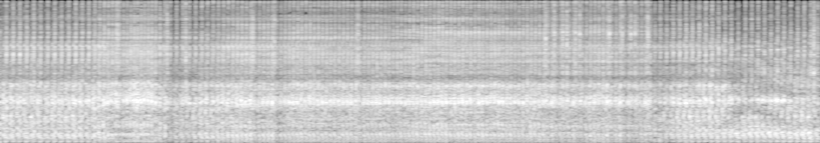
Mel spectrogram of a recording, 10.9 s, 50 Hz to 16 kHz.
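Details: KTM LC4 single at idle with fast light ticking over the exhaust beat; decompressor valve noise because the manual decompressor was not adjusted during reassembly.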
